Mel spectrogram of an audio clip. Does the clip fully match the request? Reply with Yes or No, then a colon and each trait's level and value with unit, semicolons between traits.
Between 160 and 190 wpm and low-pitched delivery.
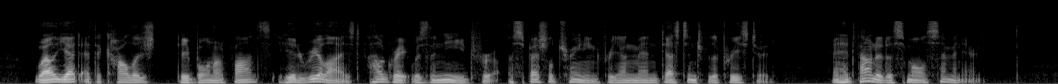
Yes: average, 185 wpm; low, 100 Hz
